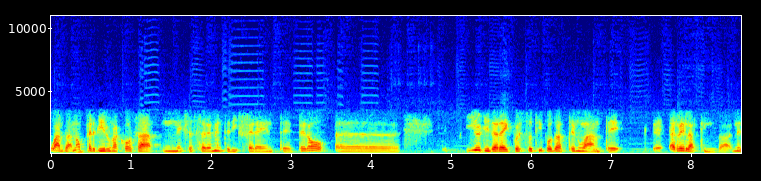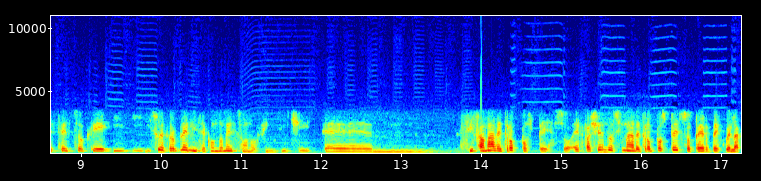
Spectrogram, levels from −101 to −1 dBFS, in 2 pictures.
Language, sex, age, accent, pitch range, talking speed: Italian, male, 40-59, native, 120-165 Hz, 155 wpm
